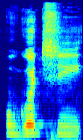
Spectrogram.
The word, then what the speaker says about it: Ugochi: My name is Ugochi. It is Ugochi. And He for people mother who evil. follow me, He butchered the spelling.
